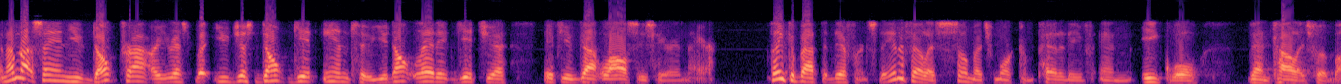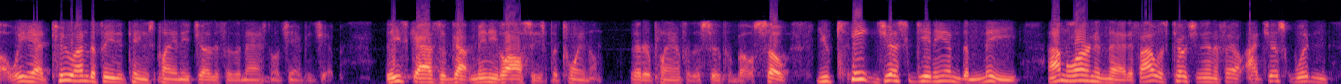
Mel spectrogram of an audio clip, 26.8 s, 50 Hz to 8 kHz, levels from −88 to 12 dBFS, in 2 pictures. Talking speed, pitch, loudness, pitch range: 200 wpm, 140 Hz, -15 LUFS, 120-170 Hz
